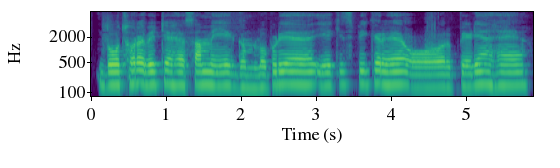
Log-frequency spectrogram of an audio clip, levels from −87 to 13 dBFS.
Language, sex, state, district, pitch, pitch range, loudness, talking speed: Hindi, male, Rajasthan, Nagaur, 155 Hz, 150-155 Hz, -17 LUFS, 150 wpm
